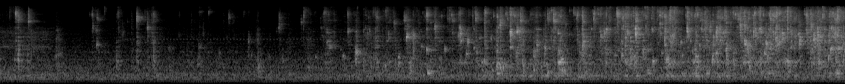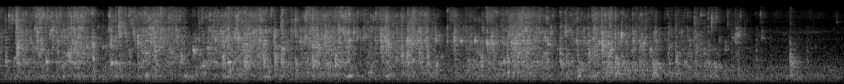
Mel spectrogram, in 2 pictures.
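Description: Vegetable broth pouring from a carton into a large stockpot, a splashing stream of liquid that grows louder a few seconds in and tapers off near the end.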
